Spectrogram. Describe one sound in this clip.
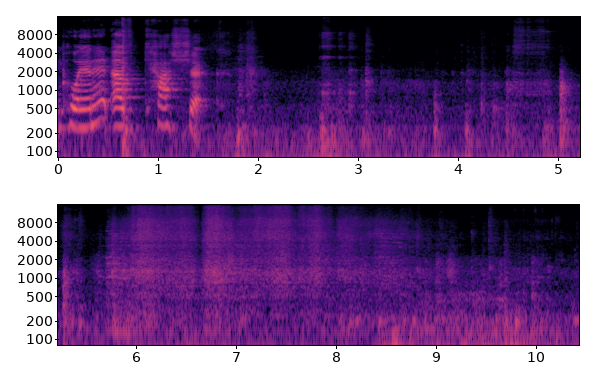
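Foil card packs rustle as a hand handles them.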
